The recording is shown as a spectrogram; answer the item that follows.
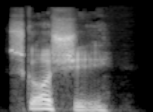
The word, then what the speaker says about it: sukoshi: What about skosh, a small amount, comes from the Japanese word sukoshi. S-U-K-O-S-H-I, Sokoshi, S-U-K-O-S-H-I, which is pronounced, if I would have read a little bit, Skoshi, which means a tiny bit.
